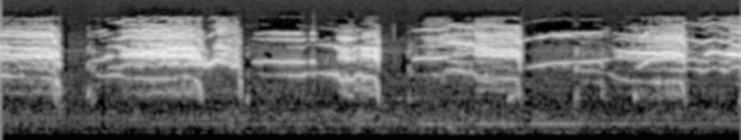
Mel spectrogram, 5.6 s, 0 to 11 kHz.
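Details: Young peregrine falcons at a Warsaw nest, Żerań, Poland, begging as the mother feeds them in the evening, 15 July 2022: loud rasping, wavering screams in long bursts separated by short pauses, over a faint low hum.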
